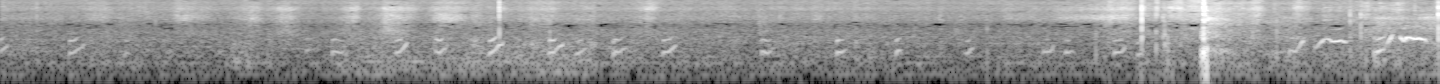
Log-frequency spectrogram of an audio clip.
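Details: Female pet guinea pig busy with her food near a box fort. Soft, short rising squeaks come in quick series, quiet against a faint background, then a sharp clatter near the end.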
